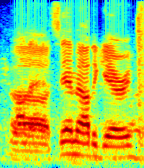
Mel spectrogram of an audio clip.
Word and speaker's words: Sam Aldegheri: Sam Aldegheri, am I pronouncing that correct?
